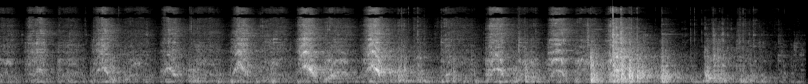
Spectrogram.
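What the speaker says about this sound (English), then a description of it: "hacksaw works pretty quick on it" A hacksaw cutting PVC pipe, with a run of rhythmic rasping back-and-forth strokes, close and moderately loud, about a dozen strokes with no speech.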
